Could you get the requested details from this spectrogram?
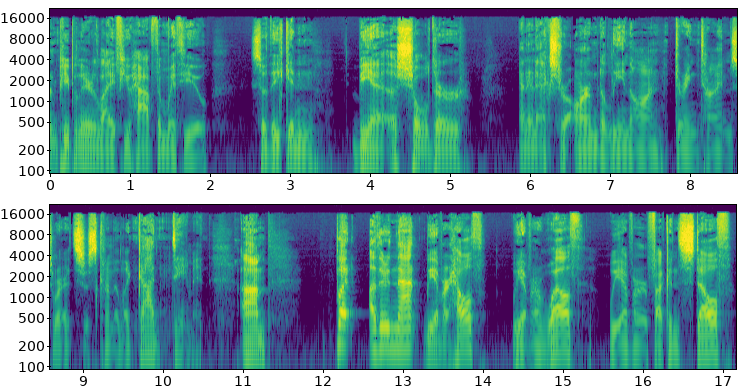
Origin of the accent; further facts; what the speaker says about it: Los Angeles, California, United States; I was born in the San Fernando Valley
